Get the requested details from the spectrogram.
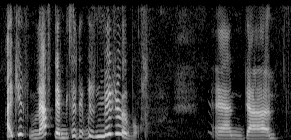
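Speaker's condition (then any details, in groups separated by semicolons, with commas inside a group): Cerebral palsy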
